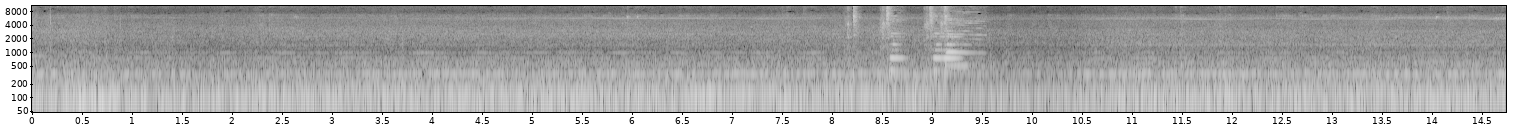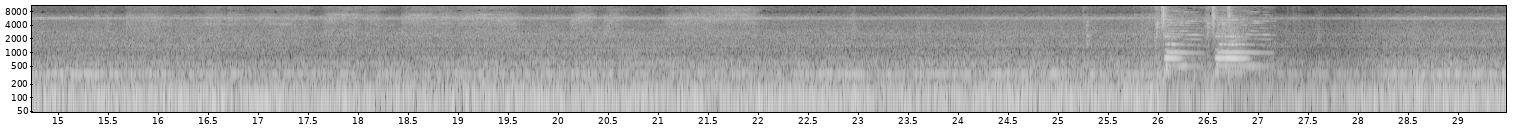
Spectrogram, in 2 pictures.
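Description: Steady heavy rumble of a diesel locomotive running along the track, heard from the front of the locomotive. Two brief pairs of sharp, higher-pitched notes come about eight seconds in and again near the end.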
